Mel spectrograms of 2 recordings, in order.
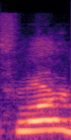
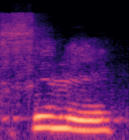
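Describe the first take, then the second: First: It is one syllable ending in r. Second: It is two syllables with no final r.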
